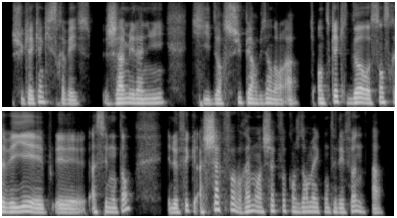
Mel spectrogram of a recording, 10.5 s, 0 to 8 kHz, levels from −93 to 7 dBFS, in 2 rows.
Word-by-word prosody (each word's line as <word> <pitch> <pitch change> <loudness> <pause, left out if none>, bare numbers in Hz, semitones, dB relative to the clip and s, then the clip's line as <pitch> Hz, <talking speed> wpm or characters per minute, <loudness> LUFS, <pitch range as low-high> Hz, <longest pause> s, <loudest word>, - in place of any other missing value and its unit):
je - - -5
suis - - -4
quelqu'un 120 +6 +1
qui 145 - -4
se - - -2
réveille 105 -2 -1
s 110 - -9 0.2
jamais 120 +3 +3
la 120 -1 +3
nuit, 120 +3 -2 0.4
qui 110 +1 -5
dort 110 0 -1
super 130 -4 +1
bien 120 +3 -1
dans 105 -1 -1
la 105 +3 -3 0.2
en 120 0 +2
tout 115 - -7
cas 160 - +6
qui 155 -5 -8
dort 130 -2 +4
sans 140 +4 0
se 140 - -3
réveiller 125 -1 +4
et - - 0
p 110 - -17
et 105 -2 0
assez 125 +2 -1
longtemps, 120 - -2 0.4
et - - -5
le 115 - +2
fait 160 +8 -1
qu'à 120 - -3
chaque 185 +11 +6
fois, 180 - -1
vraiment 135 +2 -1
à - - -2
chaque 150 +3 -1
fois, 150 - -5
quand 135 -2 -5
je 120 - -5
dormais 130 +1 -1
avec 125 0 -6
mon 125 - -4
téléphone 120 +3 -3
à 105 +1 -4
125 Hz, 265 wpm, -21 LUFS, 115-135 Hz, 0.4 s, cas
